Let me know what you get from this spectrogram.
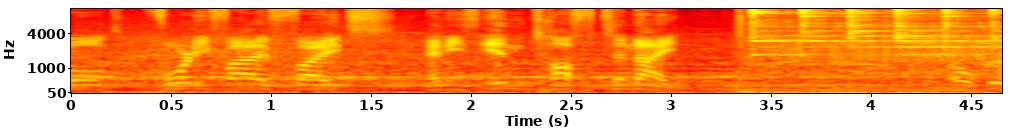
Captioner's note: bell dinging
